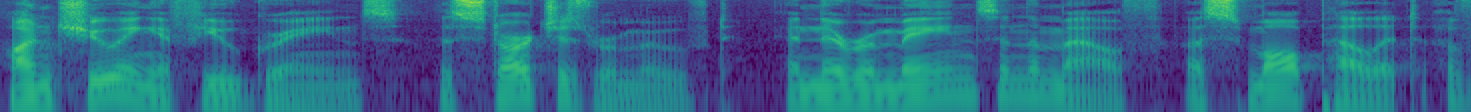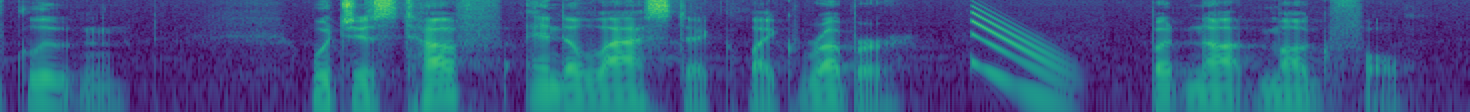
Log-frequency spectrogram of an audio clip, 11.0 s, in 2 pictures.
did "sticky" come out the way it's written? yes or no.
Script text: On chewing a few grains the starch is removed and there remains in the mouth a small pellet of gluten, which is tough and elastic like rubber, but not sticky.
no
